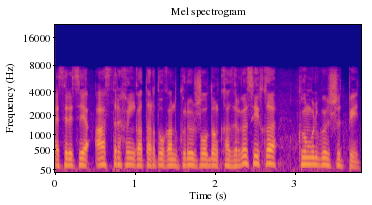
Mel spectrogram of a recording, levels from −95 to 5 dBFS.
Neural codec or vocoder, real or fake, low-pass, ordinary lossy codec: codec, 16 kHz, 4 kbps, X-Codec, HuBERT features, trained on LibriSpeech; fake; none; none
